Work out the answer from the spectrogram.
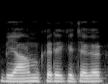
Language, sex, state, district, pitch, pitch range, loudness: Chhattisgarhi, male, Chhattisgarh, Rajnandgaon, 140 Hz, 140-145 Hz, -13 LUFS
